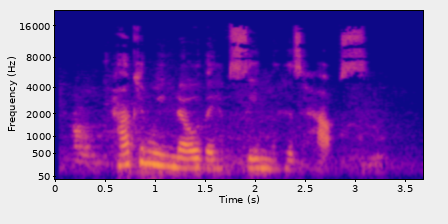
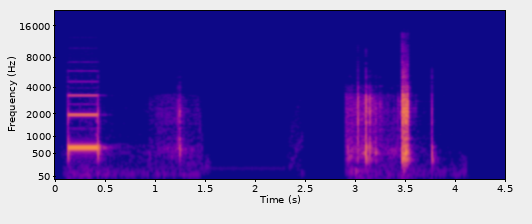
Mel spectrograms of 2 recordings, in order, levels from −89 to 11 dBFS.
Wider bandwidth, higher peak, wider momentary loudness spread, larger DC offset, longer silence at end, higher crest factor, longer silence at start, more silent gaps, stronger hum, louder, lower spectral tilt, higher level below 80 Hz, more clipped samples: first, 16 kHz vs 10 kHz; about the same, -4 dBFS vs -2 dBFS; second, 15 LU vs 24 LU; neither; second, 0.45 s vs 0.95 s; about the same, 20 dB vs 24 dB; about the same, 0.15 s vs 0.1 s; neither; neither; about the same, -22 LUFS vs -21 LUFS; first, -5 dB/octave vs -1.5 dB/octave; first, -64 dBFS vs -76 dBFS; neither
